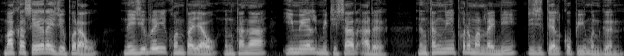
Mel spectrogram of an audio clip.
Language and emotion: Bodo, neutral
